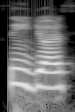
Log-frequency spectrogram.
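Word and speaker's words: scissors: पर सी साइलेंट है science muscles सीजर्स seen in सब में क्या है इन सब में एस के बाद हमारा सी आ रहा है तो सी यहां पर क्या हो रहा है सी यहां पर हमारा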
